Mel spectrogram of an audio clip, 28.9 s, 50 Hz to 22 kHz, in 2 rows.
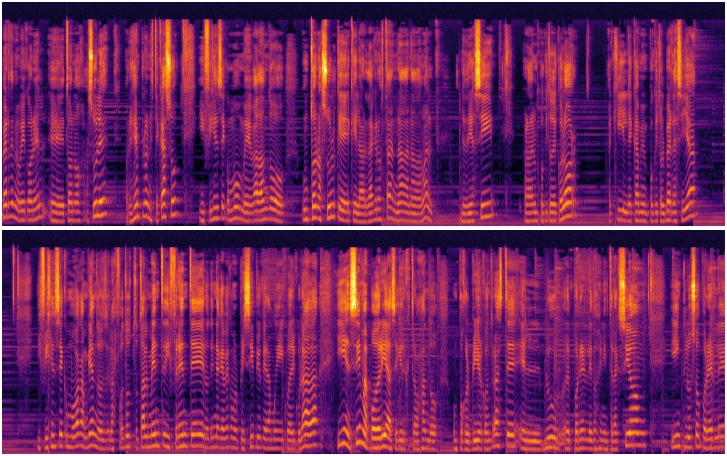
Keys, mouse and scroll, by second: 3.0-3.3 scroll down 4, 4.4-4.8 scroll up 7, 5.2 middle click, 6.0-7.8 scroll up 5, 7.8 click, 10.7-12.4 scroll down 6, 12.4 click, 14.9-15.6 scroll down 9, 17.1-19.1 scroll down 6, 19.4-20.4 scroll up 8, 20.4 middle click, 21.3-23.1 scroll up 10, 24.0 scroll down 2, 24.5 middle click, 25.9 click.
